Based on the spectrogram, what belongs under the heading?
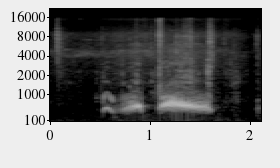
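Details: Spotted dove song phrase: a brief curled opening note swelling into a coo, a short pause, then a loud, sustained, mellow coo that fades out. A soft click sounds at the end.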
